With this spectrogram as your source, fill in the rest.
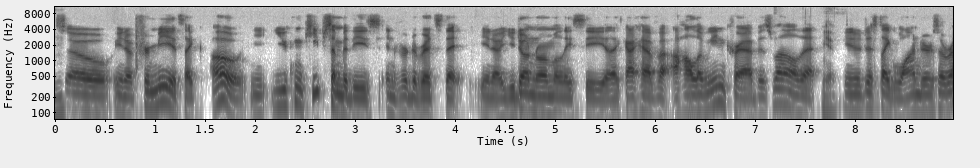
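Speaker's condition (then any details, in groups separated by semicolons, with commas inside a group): No condition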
